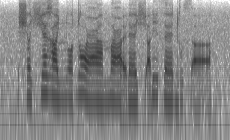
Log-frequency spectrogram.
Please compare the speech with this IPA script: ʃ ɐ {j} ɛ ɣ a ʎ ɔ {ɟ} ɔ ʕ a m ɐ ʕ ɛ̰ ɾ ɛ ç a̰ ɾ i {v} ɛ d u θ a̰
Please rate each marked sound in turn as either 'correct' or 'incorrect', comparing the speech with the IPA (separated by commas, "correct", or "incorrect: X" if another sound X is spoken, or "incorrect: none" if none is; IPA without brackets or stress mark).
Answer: incorrect: ç, incorrect: d, incorrect: θ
